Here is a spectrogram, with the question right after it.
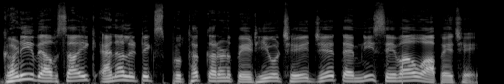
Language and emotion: Gujarati, neutral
